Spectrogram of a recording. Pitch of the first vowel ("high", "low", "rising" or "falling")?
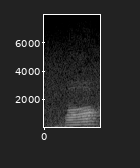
rising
